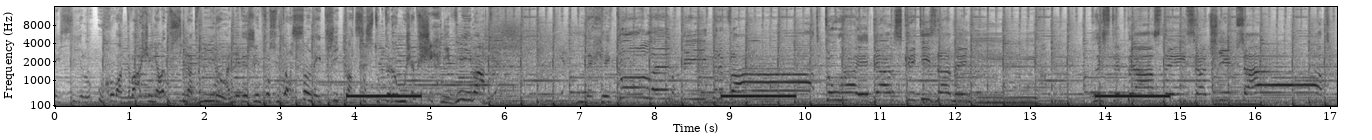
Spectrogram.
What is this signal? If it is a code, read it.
Ringback tone (Europe, 425 Hz), with speech.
